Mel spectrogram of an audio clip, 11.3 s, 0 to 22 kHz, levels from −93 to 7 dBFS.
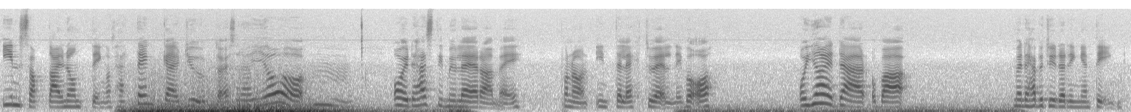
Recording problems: wind noise on the microphone; occasional gusts; from 1 to 4.5 s and from 7 to 10 s; 10 dB below the speech
hiss; noticeable; throughout; 20 dB below the speech
high-pitched whine; faint; until 4.5 s and from 6.5 to 9 s; 5 kHz, 35 dB below the speech

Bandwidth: 15.5 kHz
